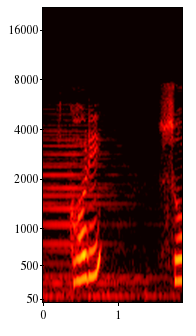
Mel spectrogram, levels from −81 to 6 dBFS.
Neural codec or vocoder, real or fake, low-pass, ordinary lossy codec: none; real; none; none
